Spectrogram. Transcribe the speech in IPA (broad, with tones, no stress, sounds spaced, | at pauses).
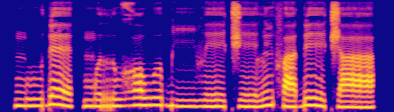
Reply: m uː˨ ɗ ɛ˦˨ | m ʊ˨ r u˨ ɣ ɔ˦ w ʊ˦ ɓ iː˨ β eː˨ t͡ʃ eː˨ l ĩ˦ f a˨ ɗ eː˦˨ t͡ʃ aː˨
